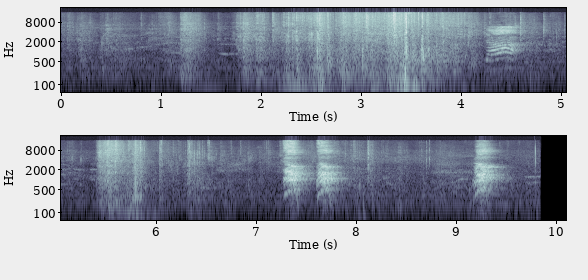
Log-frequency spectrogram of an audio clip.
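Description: Foil balloons crinkling and rustling as they are handled, with a brief warbling whine about four seconds in. Near the end a German Shepherd gives two quick barks, then one more, the loudest sounds here.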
